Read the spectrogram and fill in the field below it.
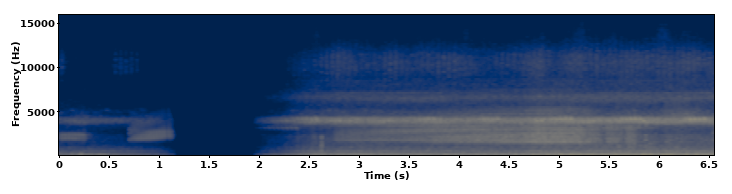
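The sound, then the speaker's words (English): Frogs call at night in a dense, rasping chorus, with a steady high trill running underneath. The sound cuts out briefly near the start, then returns loud and unbroken, with no talking. “I love that frog up.”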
